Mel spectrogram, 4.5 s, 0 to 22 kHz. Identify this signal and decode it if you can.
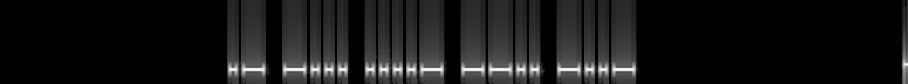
Morse code, heard as a keyed tone, about 36 wpm, 700 Hz. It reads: AB4ZX
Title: USA Call Signs - 5 Characters - 3x Character Spacing - 35wpm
